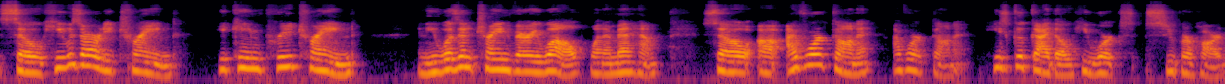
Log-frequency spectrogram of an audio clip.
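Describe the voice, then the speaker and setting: A woman with an American accent speaks in an animated tone at a moderate pace, her fairly low voice somewhat breathy and her intonation lively. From US South. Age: 50s. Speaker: keto lifestyle vlogger. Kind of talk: casual live stream chat.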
